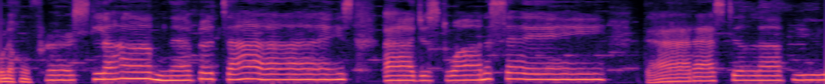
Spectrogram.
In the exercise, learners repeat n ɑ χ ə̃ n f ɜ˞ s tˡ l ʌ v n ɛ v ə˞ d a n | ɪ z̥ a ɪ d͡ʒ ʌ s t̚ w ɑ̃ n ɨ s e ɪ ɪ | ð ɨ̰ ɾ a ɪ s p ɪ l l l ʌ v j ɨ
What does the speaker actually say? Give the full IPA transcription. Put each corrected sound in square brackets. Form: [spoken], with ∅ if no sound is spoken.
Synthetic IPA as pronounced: n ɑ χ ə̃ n f ɜ˞ s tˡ l ʌ v n ɛ v ə˞ d a [∅] | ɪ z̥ a ɪ d͡ʒ ʌ s t̚ w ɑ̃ n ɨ s e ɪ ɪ | ð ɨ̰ ɾ a ɪ s [t] ɪ l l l ʌ v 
